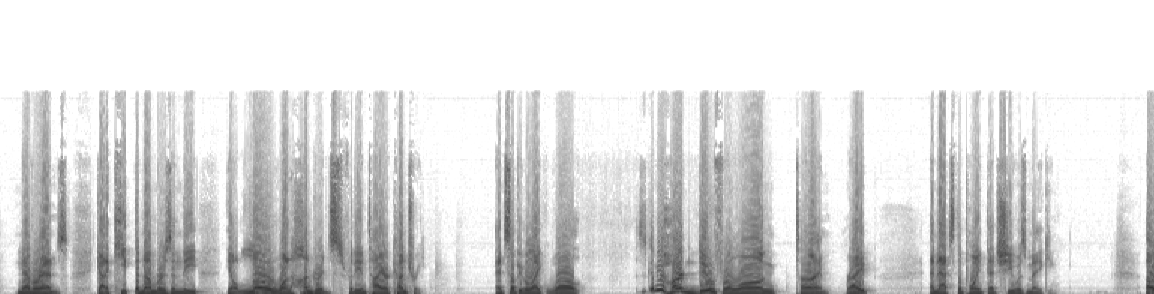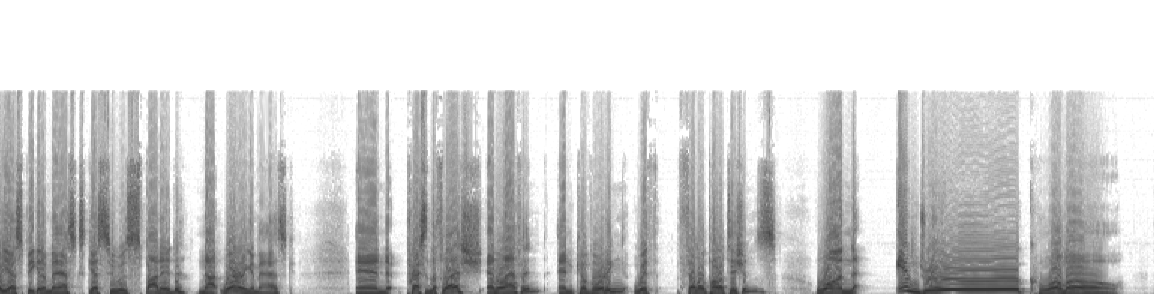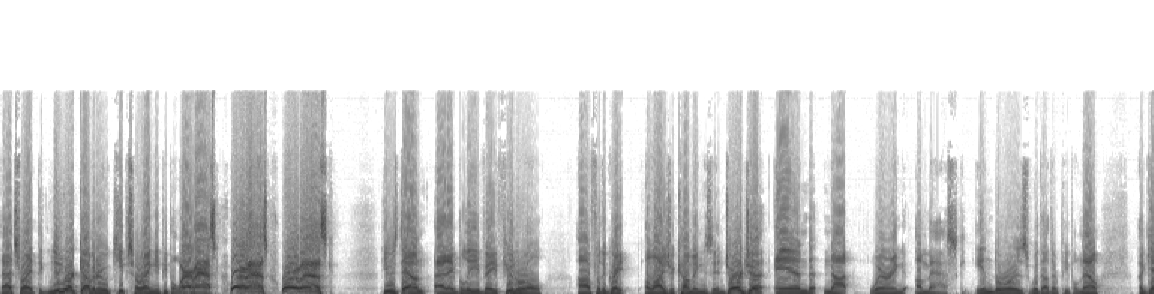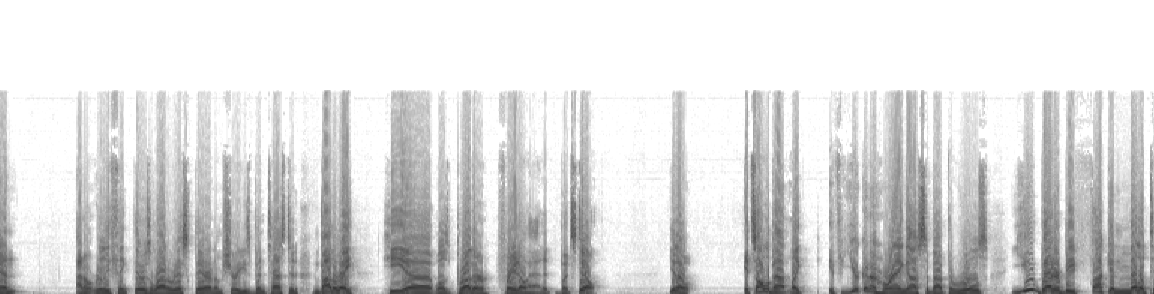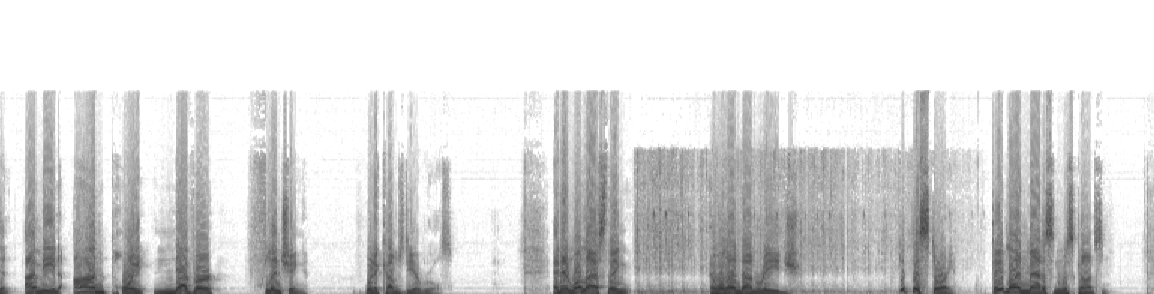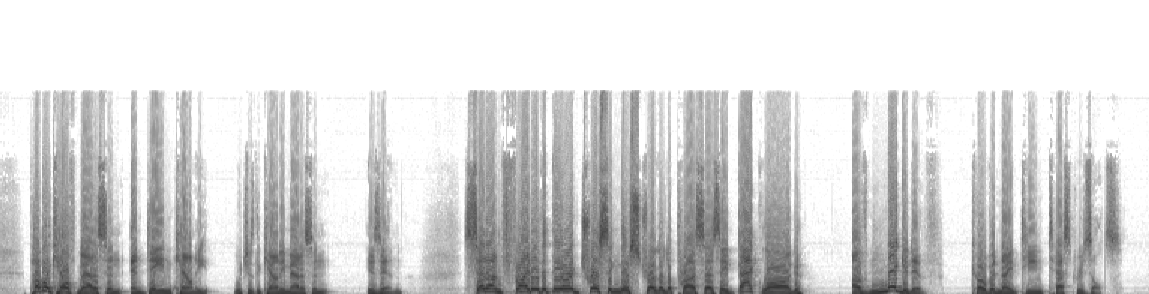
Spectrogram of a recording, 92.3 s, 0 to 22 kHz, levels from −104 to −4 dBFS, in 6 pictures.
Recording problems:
distortion; heavy; 16% of the sound clipped

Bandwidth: 15 kHz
